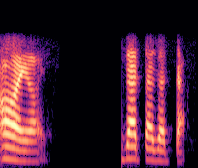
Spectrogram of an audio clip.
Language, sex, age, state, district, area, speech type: Goan Konkani, female, 18-30, Goa, Canacona, rural, conversation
